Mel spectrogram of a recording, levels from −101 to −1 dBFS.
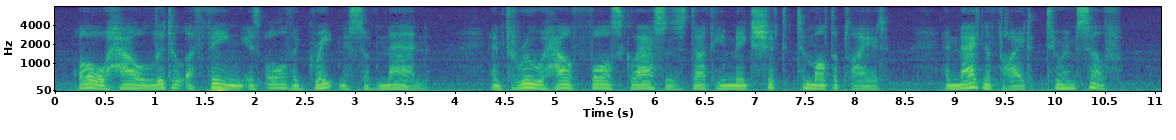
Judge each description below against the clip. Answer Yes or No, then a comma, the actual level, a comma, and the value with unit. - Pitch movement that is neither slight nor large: Yes, average, 3.3 semitones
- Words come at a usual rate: Yes, average, 150 wpm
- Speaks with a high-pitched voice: No, low, 110 Hz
